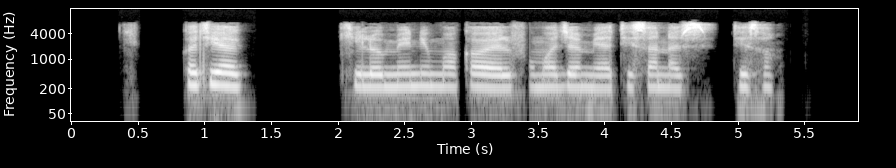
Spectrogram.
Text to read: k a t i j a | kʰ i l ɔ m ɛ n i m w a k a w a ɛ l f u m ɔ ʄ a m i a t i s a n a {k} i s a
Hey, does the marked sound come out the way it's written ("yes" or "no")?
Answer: no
